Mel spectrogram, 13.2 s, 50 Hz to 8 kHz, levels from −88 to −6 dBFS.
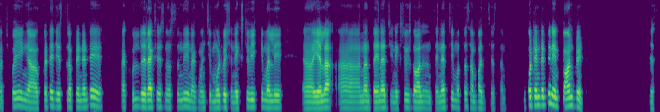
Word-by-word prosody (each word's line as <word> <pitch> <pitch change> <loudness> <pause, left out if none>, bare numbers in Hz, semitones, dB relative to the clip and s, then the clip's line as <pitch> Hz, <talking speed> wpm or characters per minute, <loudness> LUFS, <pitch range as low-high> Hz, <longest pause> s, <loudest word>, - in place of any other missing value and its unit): మర్చిపోయి 150 +6 -5
ఇంగ 140 -2 -4 0.2
ఒక్కటే 145 +7 -2
చేస్తున్నప్పుడు 140 0 -3
ఏంటంటే 140 +6 0 0.6
నాకు 130 - -4
ఫుల్ 150 +2 -9
రిలాక్సేషన్ 140 0 +4
వస్తుంది. 140 +2 -7
నాకు 120 -1 -7
మంచి 125 +3 -10
మోటివేషన్. 130 -3 -2
నెక్స్ట్ 120 - -10
వీక్‌కి 145 0 -4
మళ్ళీ 130 +1 +1 0.6
ఆహ్, 120 0 +2
ఎలా 135 +2 +8 0.3
ఆహ్, 120 -1 -3
అన్నంత 125 0 -2
ఎనర్జీ, 130 -1 +2
నెక్స్ట్ 120 +4 -11
వీక్ 135 -1 -8
కావాలన్నంత 120 -1 -1
ఎనర్జీ 130 +3 -1
మొత్తం 130 +3 -8
సంపాదించేస్తాను. 115 -4 -8 0.4
ఇంకోటెంటంటే 175 +4 +3
నేను 165 -3 +4
కాన్ఫిడెంట్. 160 +1 +5 1.4
యెస్. - - -10
135 Hz, 135 wpm, -25 LUFS, 125-145 Hz, 1.4 s, ఎలా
